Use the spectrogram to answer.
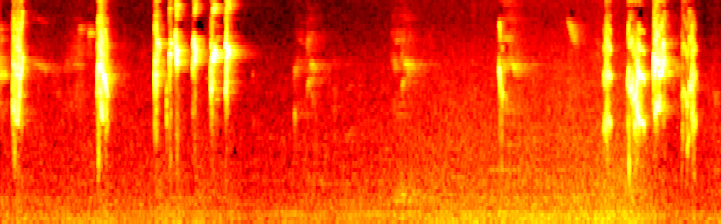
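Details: Pet lovebirds give sharp, shrill chirps in scattered clusters, several rapid notes in a row, then a quiet stretch with a faint low rustle before another dense burst of chirping.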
